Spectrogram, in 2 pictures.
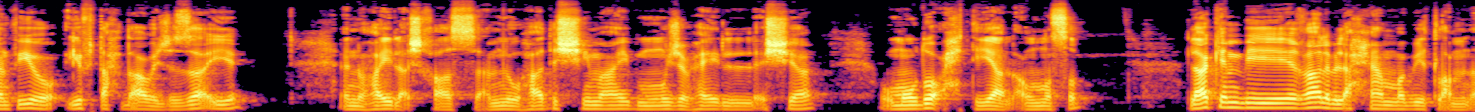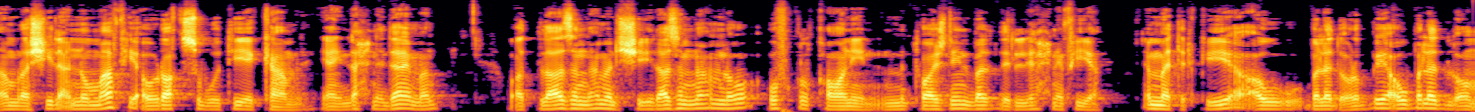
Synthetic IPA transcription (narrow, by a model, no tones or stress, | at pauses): aːnfiːujɪft̪aħd̪a̰ʕwed͡ʒaza̰ːʔɪ̰jːe | ʔɪnːoɦaːjːɪlʔɑ̰ʃxɑ̰ːsˤʕa̰maluɦaːd̪aʃːiːmaʕibɪmuːʒɪbɦaːjːɪlʔa̰ʃja | wmɑwd̪ˤuːʕɪħt̪ɪjaːlʔa̰wnɑsˤb̚ | laːkɪnbɪɣaːlɪbɪlʔa̰ħjaːmːabjɨt̪ˤlɑ̰ʕmɪnʔa̰mɾˤɑʃiːlɪʔa̰nːomafiʔa̰wɾˤɑːqsˤʊbuːt̪ɪjːakaːmleja̰ʕnilɪħnad̪aːʔman | wa̰ʔt̪laːzɪmnɪʕmalʃiːlaːzɪmnɪʕmaluwɪfqɪlqɑwaːniːnmʊt̪awaːʒd̪iːnɪlbalad̪ɪlːiɪħnafɪja | ʔɪmːat̪ʊɾkɪjːa̰ʔa̰wbalad̪ʔʊ̰ɾʊbːiʔa̰wbalad̪ɪlʔʊm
